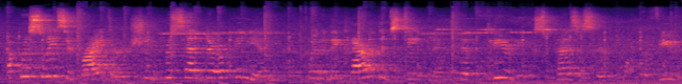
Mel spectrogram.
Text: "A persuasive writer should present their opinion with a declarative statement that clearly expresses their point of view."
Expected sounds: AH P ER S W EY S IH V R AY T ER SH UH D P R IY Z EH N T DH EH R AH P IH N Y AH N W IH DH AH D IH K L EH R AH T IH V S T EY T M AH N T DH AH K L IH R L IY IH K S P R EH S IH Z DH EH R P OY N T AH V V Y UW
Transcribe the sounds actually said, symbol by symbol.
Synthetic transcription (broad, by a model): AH P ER S W EY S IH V R AY T ER SH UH D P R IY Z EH T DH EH R AH P IH N Y AH N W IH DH AH D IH K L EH R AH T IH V S T EY T M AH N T DH AH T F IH R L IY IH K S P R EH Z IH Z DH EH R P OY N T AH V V Y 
